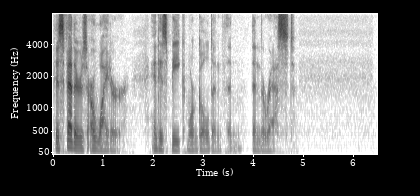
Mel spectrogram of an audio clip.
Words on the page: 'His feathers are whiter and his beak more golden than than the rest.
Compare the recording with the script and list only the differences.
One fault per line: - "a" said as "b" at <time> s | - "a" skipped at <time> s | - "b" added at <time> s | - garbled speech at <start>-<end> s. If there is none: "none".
none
